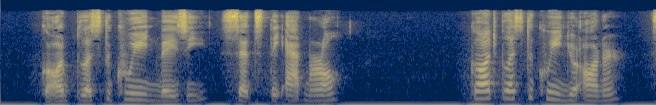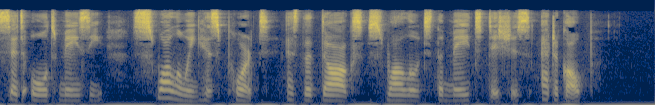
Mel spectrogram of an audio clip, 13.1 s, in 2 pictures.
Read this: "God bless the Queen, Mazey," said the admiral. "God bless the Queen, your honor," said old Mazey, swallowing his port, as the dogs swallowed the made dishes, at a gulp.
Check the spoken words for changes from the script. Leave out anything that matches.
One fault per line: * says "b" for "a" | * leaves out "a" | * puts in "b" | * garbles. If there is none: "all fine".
all fine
